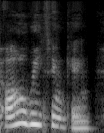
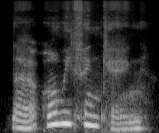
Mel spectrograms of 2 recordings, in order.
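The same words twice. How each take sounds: First: "we" leaned on as the royal we, falling tune; grand royal "we" in "are we thinking?"; stress on we. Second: Said in the usual way. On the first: Shown as a demonstration. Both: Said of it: "The Royal We".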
